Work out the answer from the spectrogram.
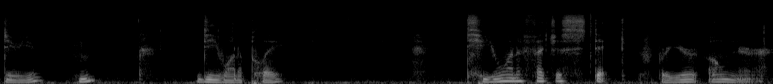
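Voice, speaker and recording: A man playing a possessive, coolly menacing vampire master in an intimate audio roleplay, teasing and condescending in a breathy, gravelly whisper. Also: fairly low pitch, expressive, dark tone, full character voice. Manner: slow, condescending, teasing, coaxing.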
